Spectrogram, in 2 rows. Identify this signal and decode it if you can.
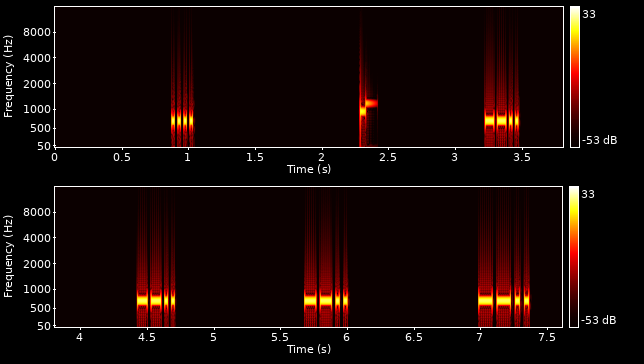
Morse code, heard as a keyed tone, about 48 wpm, spaced as for 9 wpm, 700 Hz. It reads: H ZZZZ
